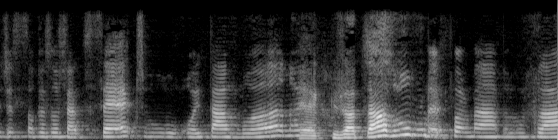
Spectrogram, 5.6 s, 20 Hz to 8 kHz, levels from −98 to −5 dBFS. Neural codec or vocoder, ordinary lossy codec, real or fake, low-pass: codec, 24 kHz, 0.9 kbps, WavTokenizer, medium speech release version 1; none; fake; 7.2 kHz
